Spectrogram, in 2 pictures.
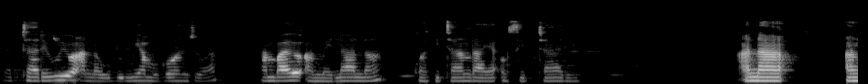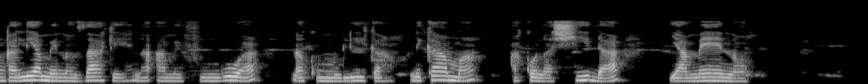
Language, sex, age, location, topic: Swahili, female, 18-24, Nakuru, health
